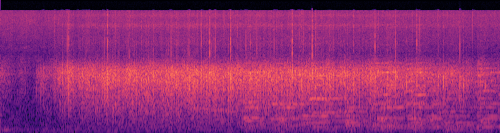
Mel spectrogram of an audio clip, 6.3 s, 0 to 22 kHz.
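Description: Studio audience applauding after a musical number ends, with the orchestra playing softly underneath. The recording is narrow and tops out around 4 kHz.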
